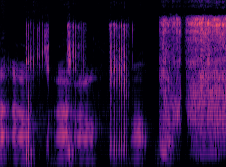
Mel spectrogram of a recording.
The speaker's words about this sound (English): Fart.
